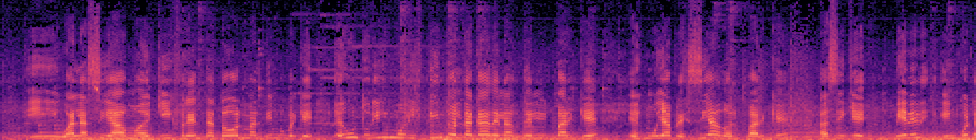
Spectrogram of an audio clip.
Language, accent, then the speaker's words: Spanish; Quintero, Valparaíso, Chile; somos todos de Quintero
